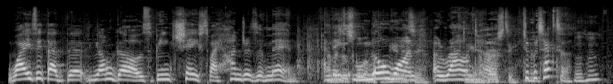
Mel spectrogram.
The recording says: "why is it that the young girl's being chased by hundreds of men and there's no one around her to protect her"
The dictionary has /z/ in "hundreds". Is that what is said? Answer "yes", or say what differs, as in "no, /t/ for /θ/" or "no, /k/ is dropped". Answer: yes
